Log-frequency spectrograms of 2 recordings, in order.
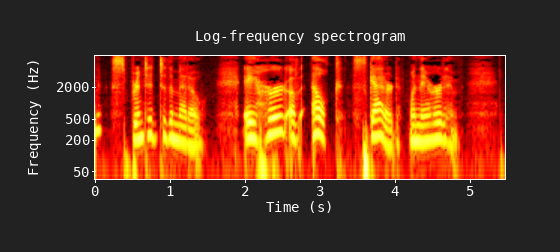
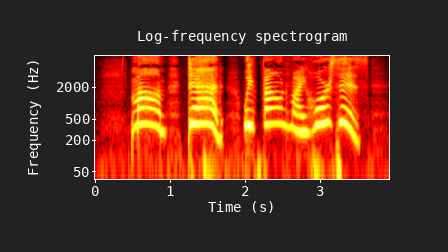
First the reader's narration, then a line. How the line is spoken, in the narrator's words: yelled Wayne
